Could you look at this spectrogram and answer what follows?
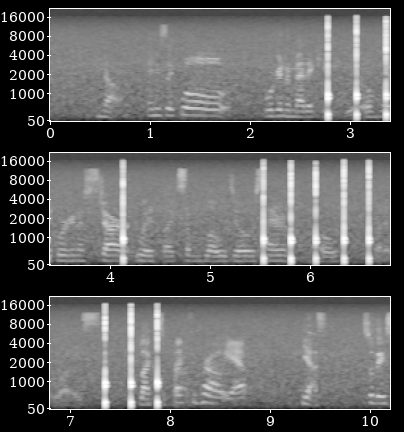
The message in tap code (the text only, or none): LX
